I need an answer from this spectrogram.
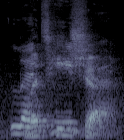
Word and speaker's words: Letitia: Oh, if you say my name on your video, it's pronounced Letitia.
